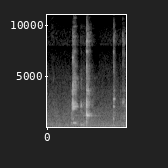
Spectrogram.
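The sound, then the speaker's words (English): Someone sips water: a few short, wet slurps and gulps in quick succession, fairly quiet, with a small swallow at the end and no talking. “The traditional way, let me take a sip of water before I get into this part.”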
